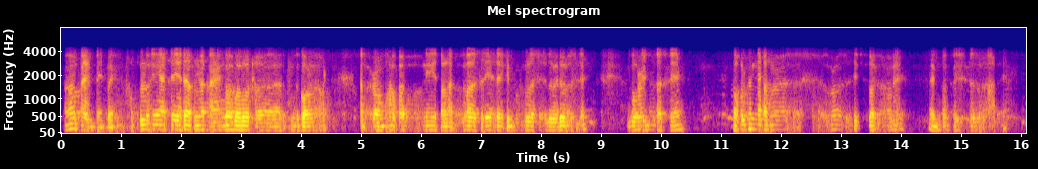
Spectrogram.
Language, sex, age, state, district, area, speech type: Assamese, male, 30-45, Assam, Sivasagar, rural, conversation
